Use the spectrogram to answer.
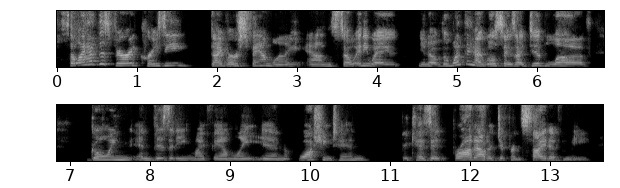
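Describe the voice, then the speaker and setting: A woman from Southern California, a podcast guest telling her family story in a rambling, animated way. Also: a little high, moderate pace, rough recording. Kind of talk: podcast interview.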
